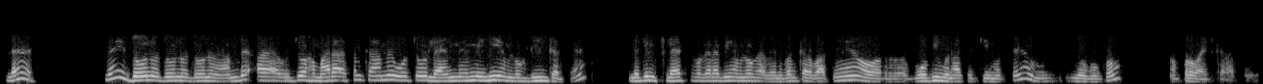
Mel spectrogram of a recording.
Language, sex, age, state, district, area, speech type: Urdu, male, 18-30, Delhi, North West Delhi, urban, conversation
